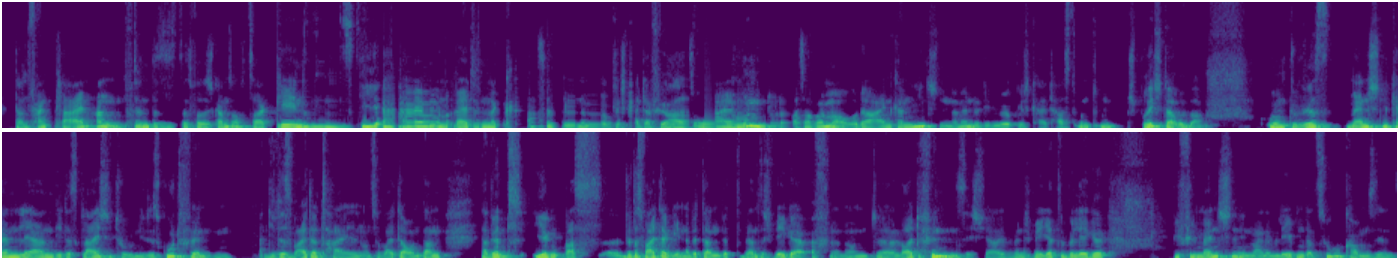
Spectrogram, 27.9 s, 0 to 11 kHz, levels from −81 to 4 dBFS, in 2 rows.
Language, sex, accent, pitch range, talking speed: German, male, German, 125-165 Hz, 210 wpm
